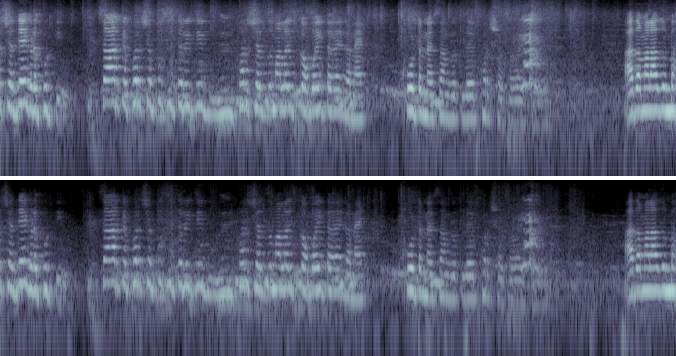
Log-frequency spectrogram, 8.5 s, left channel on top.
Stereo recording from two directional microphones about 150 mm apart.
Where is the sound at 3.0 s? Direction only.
5° left (ahead or behind).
